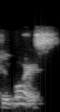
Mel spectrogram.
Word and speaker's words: Du Bois: Du Bois here again, or I'm sorry, Du Bois, to pronounce it the way he would.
